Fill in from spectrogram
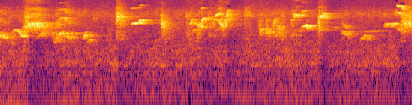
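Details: In an artificial forest aviary, a greater green leafbird delivers scratchy, squawky phrases mixed with clear whistles and high twitters, in uneven bursts with little pause.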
